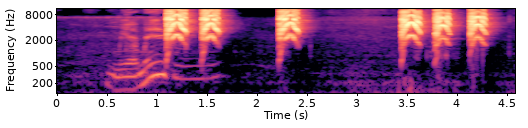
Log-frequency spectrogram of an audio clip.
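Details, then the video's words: A green rose-ringed parakeet, a talking bird, gives a short, low, speech-like warbled phrase, then six harsh, shrill squawks in two quick bursts of three. "Green parrot talking natural sound"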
